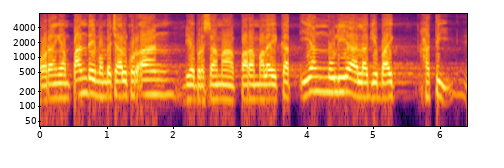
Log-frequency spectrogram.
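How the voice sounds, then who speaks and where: A man's fairly high voice at a fairly slow pace, with fairly even intonation and very even loudness, over noticeable background noise. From Lombok, Indonesia. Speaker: Islamic religious teacher. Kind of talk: religious lecture. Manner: conversational, frequent 'ya' fillers.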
